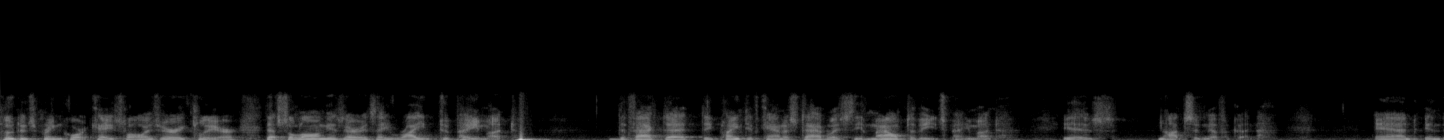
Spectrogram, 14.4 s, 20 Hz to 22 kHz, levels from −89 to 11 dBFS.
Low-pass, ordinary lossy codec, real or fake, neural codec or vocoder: 7.2 kHz; Opus, 16 kbps; real; none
